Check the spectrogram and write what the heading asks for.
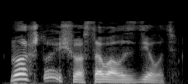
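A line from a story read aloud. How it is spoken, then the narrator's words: Tired question. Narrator (Russian): устало спросил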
